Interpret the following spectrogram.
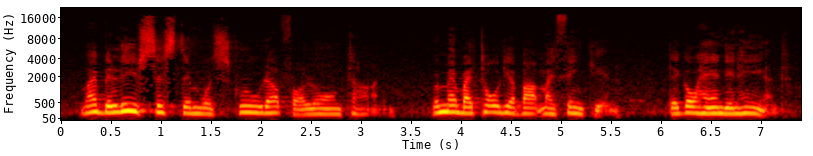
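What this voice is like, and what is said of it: Jamaican accent. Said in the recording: “I'm Jamaican. In case you hear the accent, you're not delusional. ... But it's authentic.”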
